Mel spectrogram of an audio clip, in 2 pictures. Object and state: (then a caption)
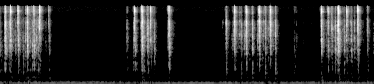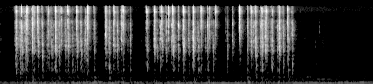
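Retro typewriter-style mechanical keyboard. Fingertips type fast on a retro typewriter-style mechanical keyboard with round chrome-rimmed keycaps, resting on a wooden desk. Bursts of rapid, bright, clicky keystrokes come in runs separated by short pauses. A steady low hum sits underneath throughout.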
